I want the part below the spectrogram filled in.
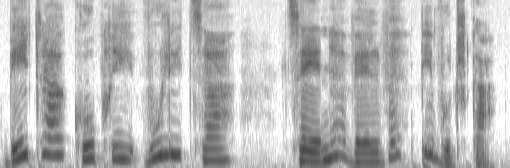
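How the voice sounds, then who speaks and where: A woman's voice: mid-range voice, sing-song, takes it slowly, a little mellow, slightly rough, no room sound, heavily acted. A woman acting an eccentric chanter of mock-learned nonsense in an avant-garde radio play, theatrical and exclaiming. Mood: chanting.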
